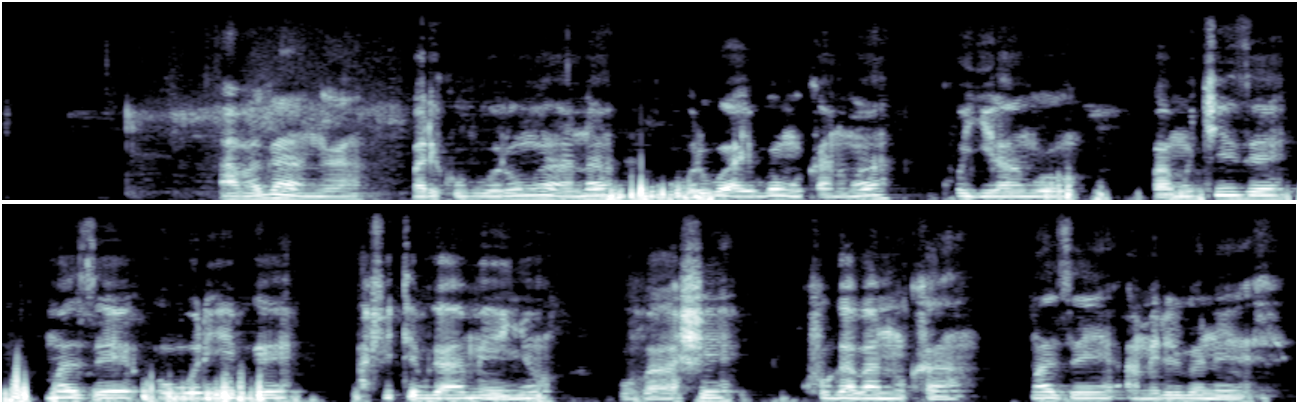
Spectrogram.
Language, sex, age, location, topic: Kinyarwanda, male, 18-24, Kigali, health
